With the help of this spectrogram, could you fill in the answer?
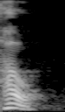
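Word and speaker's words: ho (ὁ): It looks like an O there, but it's pronounced ho.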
